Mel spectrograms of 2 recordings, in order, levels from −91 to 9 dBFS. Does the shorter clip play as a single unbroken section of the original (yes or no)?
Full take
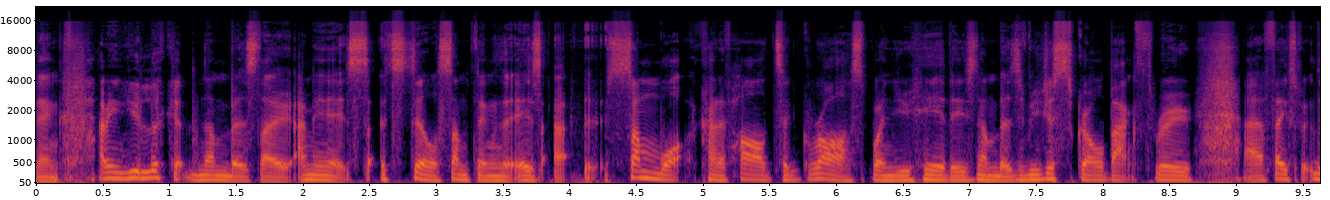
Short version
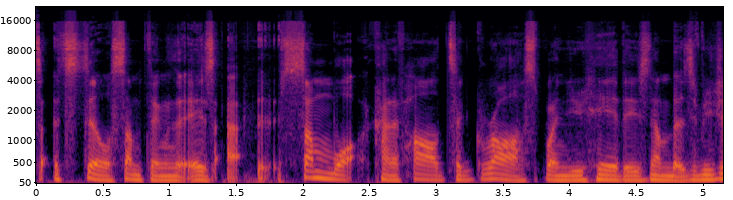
yes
